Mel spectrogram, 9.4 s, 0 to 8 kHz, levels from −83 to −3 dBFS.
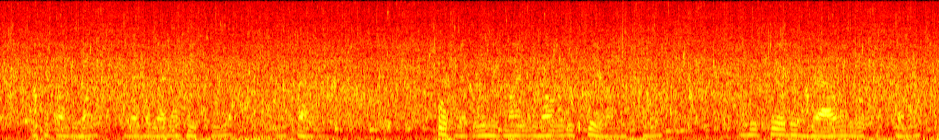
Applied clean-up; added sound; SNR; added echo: none; Stream; -4 dB; reverberation time 1.3 s.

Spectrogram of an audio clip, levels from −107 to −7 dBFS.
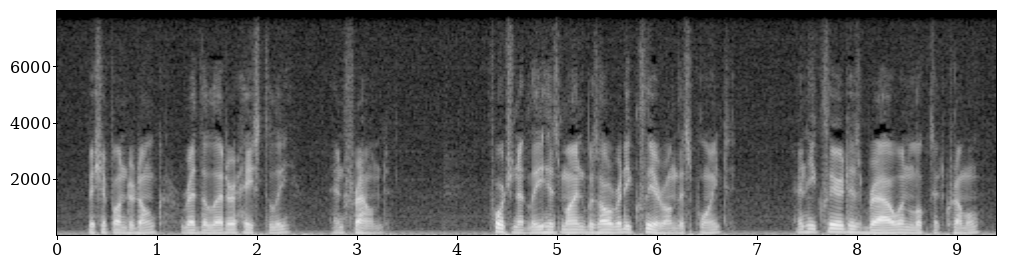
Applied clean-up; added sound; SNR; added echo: none; none; none; none.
